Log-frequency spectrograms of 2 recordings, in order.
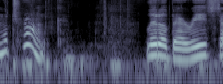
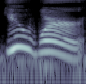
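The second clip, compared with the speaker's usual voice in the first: proud praise; 7 semitones higher, 7 dB louder than usual. Acted. Daddy Bear praises.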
